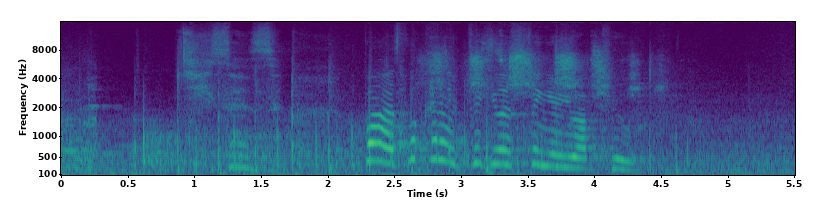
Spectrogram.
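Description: A young man talks urgently in a hushed voice.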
